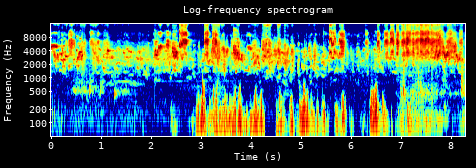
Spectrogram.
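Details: A group of budgies keeps up busy, squeaky chirping and warbling, broken by a series of dull low knocks and rustles.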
